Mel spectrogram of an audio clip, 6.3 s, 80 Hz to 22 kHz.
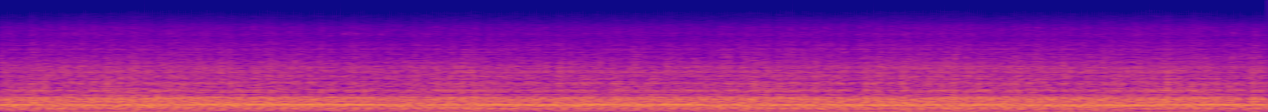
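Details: Nissan S15 after its fault was resolved; it had been smoking heavily, which the owner suspects was condensation and oil trapped in the exhaust. It fires right up to an even, settled idle with a faint constant whistle, and the owner hears a couple of exhaust leaks underneath.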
